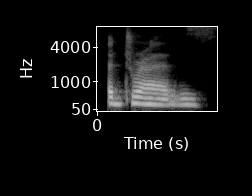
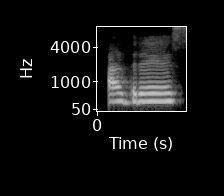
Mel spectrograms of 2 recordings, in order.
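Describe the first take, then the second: First: The first vowel is a weak schwa sound. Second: The first vowel is a full 'a' sound. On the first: The speaker calls it right. "it's the schwa sound" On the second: The speaker calls it wrong. "it's not address, it's not a"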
